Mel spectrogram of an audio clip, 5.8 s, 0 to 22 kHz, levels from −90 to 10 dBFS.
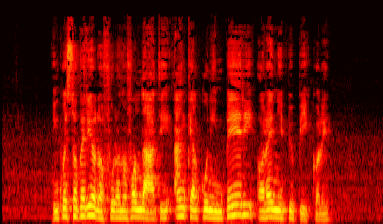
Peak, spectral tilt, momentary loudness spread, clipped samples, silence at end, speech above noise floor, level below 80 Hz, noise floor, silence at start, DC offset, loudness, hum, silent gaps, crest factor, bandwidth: -4 dBFS; -6 dB/octave; 11 LU; under 0.1%; 0.85 s; 37 dB; -58 dBFS; -57 dBFS; 0.8 s; under 0.1%; -20 LUFS; none; none; 16 dB; 16 kHz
